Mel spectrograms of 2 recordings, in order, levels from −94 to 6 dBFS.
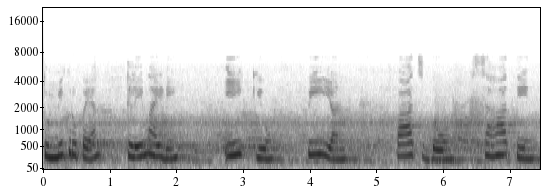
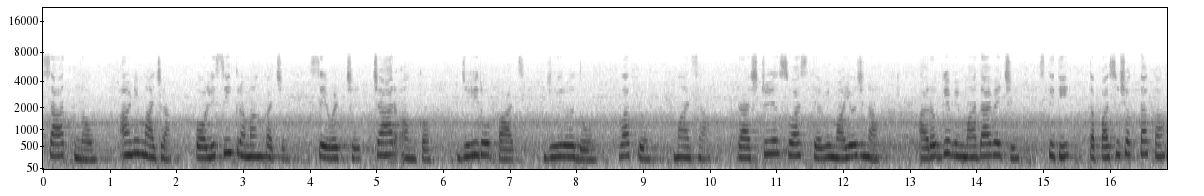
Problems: constant background noise, background conversations at intervals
